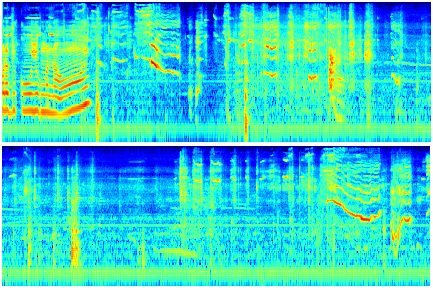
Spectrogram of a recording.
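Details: A dog crying with rising, wavering whines that start loud, then sharp yelps and scattered knocks, and more drawn-out falling whimpers near the end, over a constant low hum.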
